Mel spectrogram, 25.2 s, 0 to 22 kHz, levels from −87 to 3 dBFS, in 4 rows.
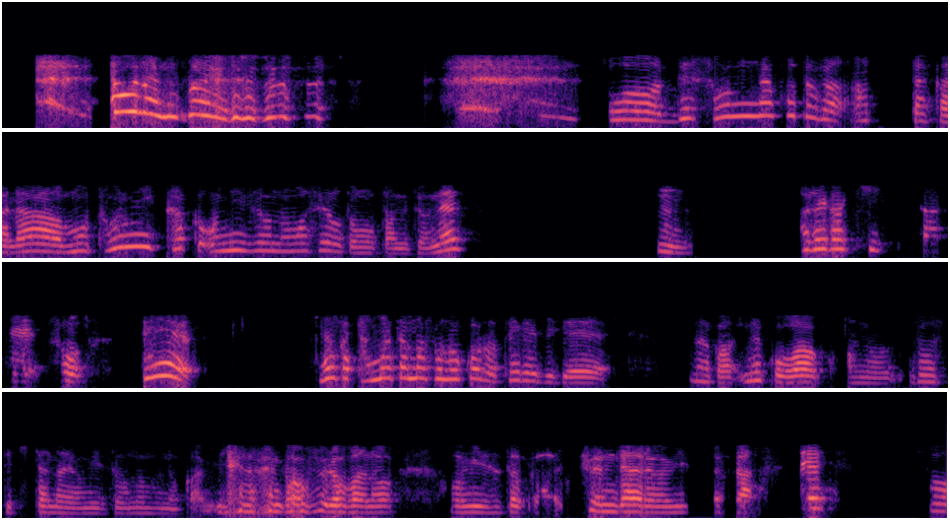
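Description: From start to finish the speech carries heavy RealAudio 14.4 codec damage: it's squeezed into roughly 300 Hz to 3.7 kHz, with nothing above 3.8 kHz, which fits an 8 kbit/s dial-up-era stream. Everything sounds muffled and gargly.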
